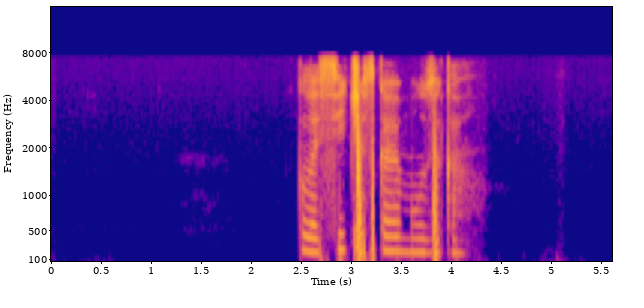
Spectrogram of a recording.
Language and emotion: Russian, neutral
